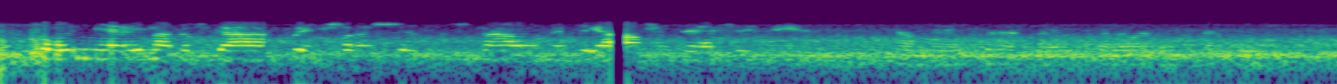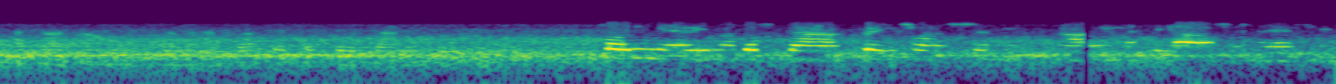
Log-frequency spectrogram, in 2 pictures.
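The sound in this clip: Steady road and engine noise from a car being driven, heard through a phone line, runs without a break the whole time. People talk over it at the start and again near the end.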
